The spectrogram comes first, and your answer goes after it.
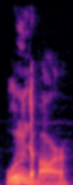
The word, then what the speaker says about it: Wunderbar: It's Wunderbar, not Wunderbar. Wunderbar. It's pronounced the W is pronounced like a V, and the V in the German language is pronounced like an F.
